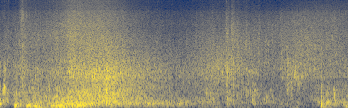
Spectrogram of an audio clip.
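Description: Sea surf washing in, swelling about a second in and slowly fading over the next few seconds, with wind buffeting the microphone.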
